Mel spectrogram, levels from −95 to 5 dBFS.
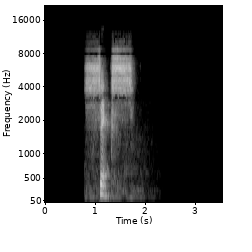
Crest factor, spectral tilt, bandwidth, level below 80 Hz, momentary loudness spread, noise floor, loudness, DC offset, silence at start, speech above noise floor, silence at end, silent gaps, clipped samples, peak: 22 dB; 1 dB/octave; 12 kHz; -78 dBFS; 11 LU; -74 dBFS; -14 LUFS; under 0.1%; 0.8 s; 57 dB; 1.8 s; none; under 0.1%; 0 dBFS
